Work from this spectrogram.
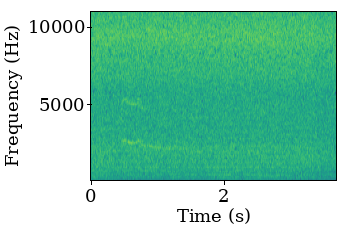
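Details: Car radiator fan motor after disassembly and repair, powered via ignition switch for testing: steady, even rush of air with no ticking, scraping or wobble; spinning smoothly, healthy.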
